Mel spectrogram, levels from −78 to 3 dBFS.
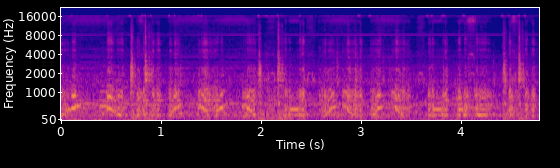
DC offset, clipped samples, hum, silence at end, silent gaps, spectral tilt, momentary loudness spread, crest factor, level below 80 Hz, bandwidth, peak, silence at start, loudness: under 0.1%; under 0.1%; none; 0 s; none; -5 dB/octave; 3 LU; 16 dB; -48 dBFS; 17.5 kHz; -10 dBFS; 0 s; -27 LUFS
